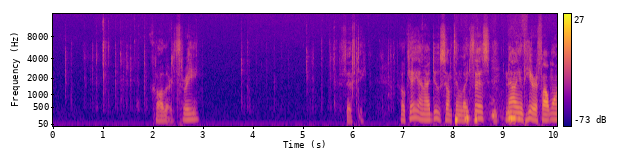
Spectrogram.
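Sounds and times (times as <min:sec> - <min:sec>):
typing on computer keyboard: 0:00.2 - 0:02.0, 0:03.7 - 0:06.9.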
